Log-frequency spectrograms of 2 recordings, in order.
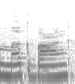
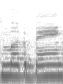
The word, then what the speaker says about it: mukbang: another video today I'm gonna be doing a mukbang but before I get into the video since everybody's never knows how to pronounce it they don't know if it's mud Bank or mud bath this is how you pronounce the K according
